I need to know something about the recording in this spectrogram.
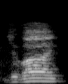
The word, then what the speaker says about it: Jevon: who's going places in the world name is Javon did I pronounce that right yes sir yes you did Javon yeah I'm going give you a little context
